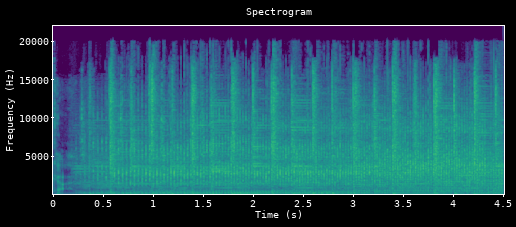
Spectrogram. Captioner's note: engine revving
